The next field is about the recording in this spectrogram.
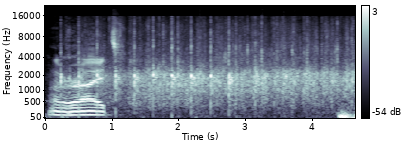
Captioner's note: applause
